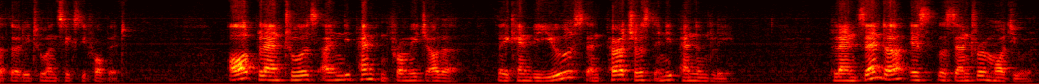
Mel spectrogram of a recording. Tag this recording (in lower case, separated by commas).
speech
